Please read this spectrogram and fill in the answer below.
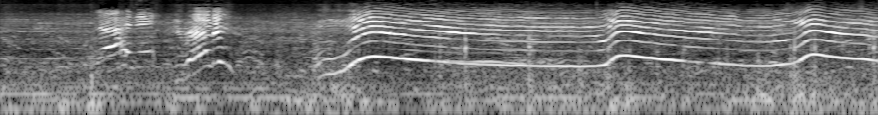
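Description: A young child's high voice: two short calls, then from about three seconds in long drawn-out high cries, each jumping up in pitch and sliding slowly down, three times in a row.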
